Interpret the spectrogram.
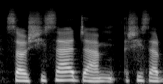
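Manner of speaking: ordinary talk, nothing marked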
